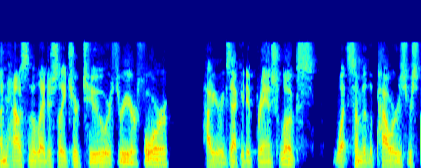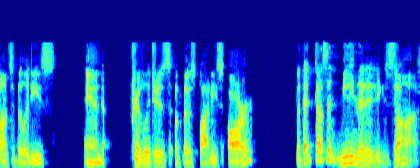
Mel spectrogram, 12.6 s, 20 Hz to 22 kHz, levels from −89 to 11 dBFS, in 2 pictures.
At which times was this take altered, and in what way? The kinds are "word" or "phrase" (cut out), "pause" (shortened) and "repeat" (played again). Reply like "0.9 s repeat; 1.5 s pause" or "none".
none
